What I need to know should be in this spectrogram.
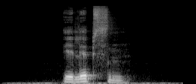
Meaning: plural of Ellipse
- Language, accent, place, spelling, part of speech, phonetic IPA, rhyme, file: German, Germany, Berlin, Ellipsen, noun, [ɛˈlɪpsn̩], -ɪpsn̩, De-Ellipsen.ogg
